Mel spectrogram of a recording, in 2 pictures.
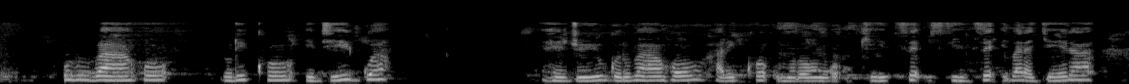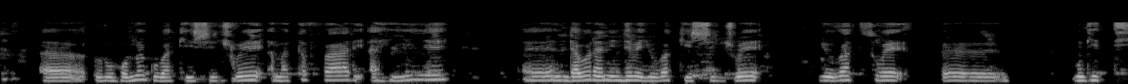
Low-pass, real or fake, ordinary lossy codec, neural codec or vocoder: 7.2 kHz; fake; MP3, 32 kbps; vocoder, 22.05 kHz, 80 mel bands, WaveNeXt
